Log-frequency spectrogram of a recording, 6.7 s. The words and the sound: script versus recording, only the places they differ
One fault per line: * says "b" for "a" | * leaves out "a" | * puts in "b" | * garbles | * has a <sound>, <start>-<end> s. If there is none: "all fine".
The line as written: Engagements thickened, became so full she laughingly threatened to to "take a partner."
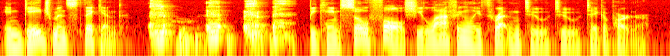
* has a throat clearing, 1.5-3.0 s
